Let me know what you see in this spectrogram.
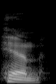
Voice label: "hymn", English; Y (vowel sound); Speech Pro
